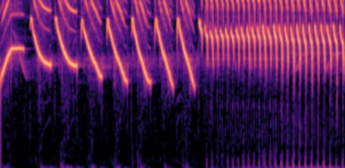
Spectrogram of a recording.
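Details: Canary long chirping to prompt other canaries to sing: seven loud, slow downslurred whistles about a quarter second apart, followed by a rapid buzzy trill of short notes.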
